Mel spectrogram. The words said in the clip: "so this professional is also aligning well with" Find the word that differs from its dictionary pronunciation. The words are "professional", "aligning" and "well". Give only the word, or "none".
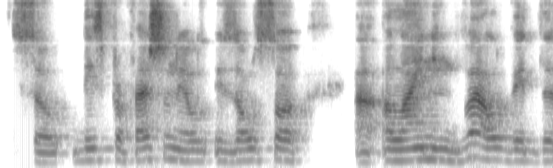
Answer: professional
